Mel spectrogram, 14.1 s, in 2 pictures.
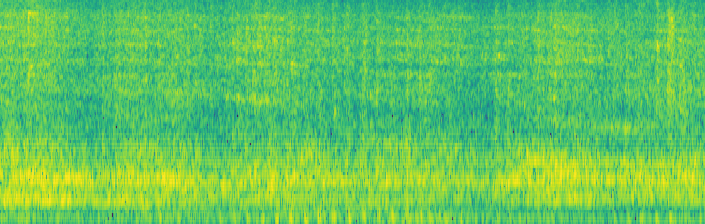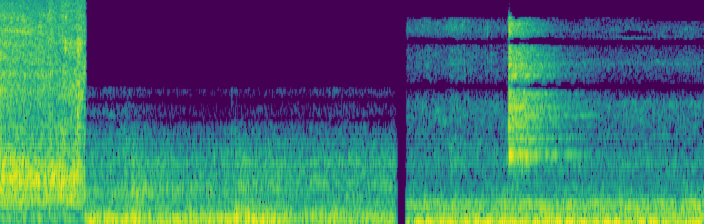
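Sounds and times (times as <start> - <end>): train wheels rolling on rails: 0.0 - 7.9.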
